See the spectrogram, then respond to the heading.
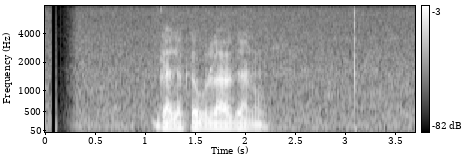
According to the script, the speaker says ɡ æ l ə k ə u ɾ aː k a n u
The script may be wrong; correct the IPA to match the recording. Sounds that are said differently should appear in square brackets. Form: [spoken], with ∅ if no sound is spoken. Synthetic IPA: ɡ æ l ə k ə u [l] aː [ɡ] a n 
